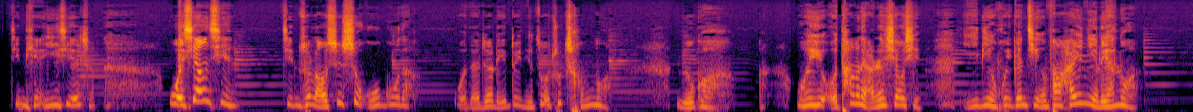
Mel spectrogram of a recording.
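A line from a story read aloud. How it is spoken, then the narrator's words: Choked with sobs. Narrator (Chinese): 丽花茂树哽咽着说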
